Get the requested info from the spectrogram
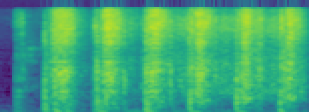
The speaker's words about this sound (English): I like the sanding block because it's just a little faster. Okay, so let's sand.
